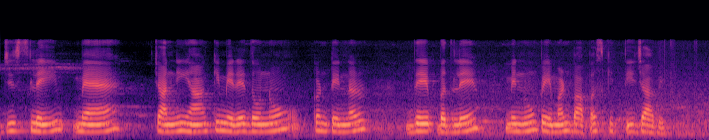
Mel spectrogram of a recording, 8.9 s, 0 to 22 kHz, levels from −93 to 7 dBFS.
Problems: none marked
